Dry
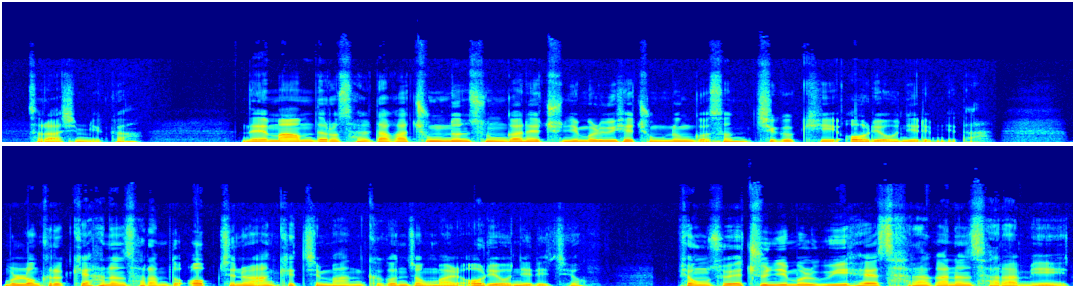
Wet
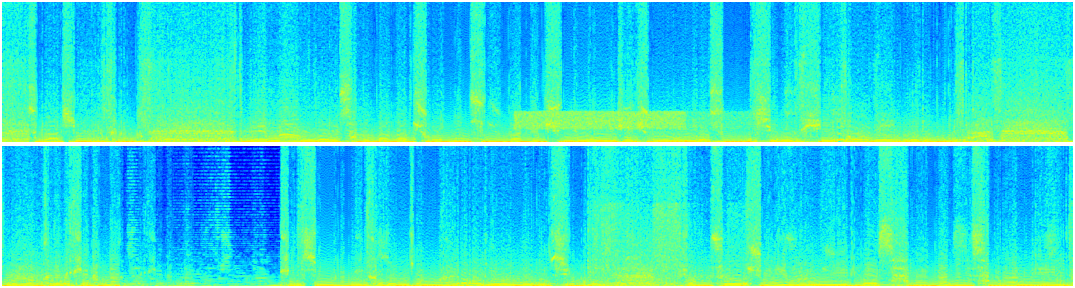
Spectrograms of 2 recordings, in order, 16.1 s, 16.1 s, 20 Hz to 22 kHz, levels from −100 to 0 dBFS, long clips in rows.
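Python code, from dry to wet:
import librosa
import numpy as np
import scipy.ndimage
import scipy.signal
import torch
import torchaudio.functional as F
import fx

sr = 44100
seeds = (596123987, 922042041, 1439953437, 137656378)

y = np.sign(x) * np.sqrt(np.mean(np.square(x)))
y = fx.spec_paint(y, sr, seeds[0], shape='noise', start_s=3.83, length_s=1.3, low_hz=2100.0, high_hz=4900.0, level_db=-36.0)
y = fx.stiff_resonator(y, sr, f0_hz=99.0, decay_s=0.31, stiffness=0.002, at=(8.91, 10.12))
y = y + 10.0 ** (-9.5 / 20.0) * np.pad(y, (int(556 * sr / 1000.0), 0))[:len(y)]
y = F.gain(torch.from_numpy(y), -4.0).numpy()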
